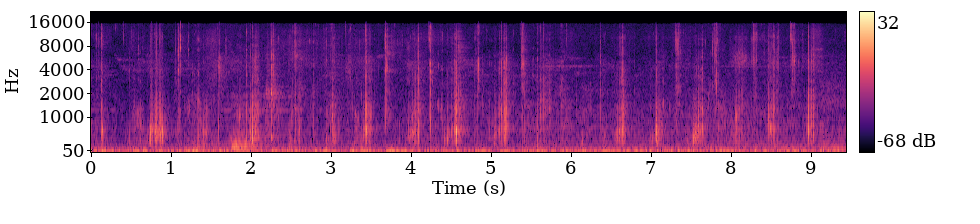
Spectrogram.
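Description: A person chewing a mouthful of fried rice, with a steady run of small wet clicks from the mouth, about two or three a second.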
